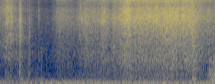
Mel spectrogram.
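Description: Rustling of dry leaves and a tangle of old insulated house wire being dragged up off gravel, a hiss that grows louder through the second second.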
